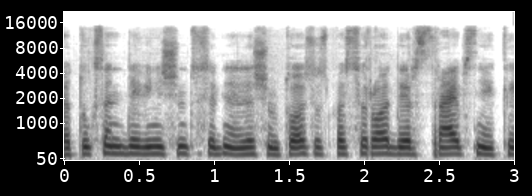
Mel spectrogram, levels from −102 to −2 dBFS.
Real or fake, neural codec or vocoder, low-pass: fake; vocoder, 44.1 kHz, 128 mel bands, Pupu-Vocoder; 14.4 kHz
